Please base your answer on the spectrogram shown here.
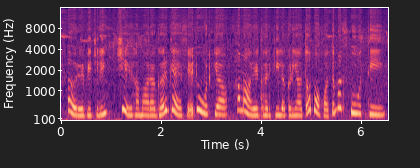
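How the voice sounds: A female-sounding cartoonish character voice at a fairly high pitch runs on with hardly any pauses over clear background noise. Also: fairly slow pace.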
